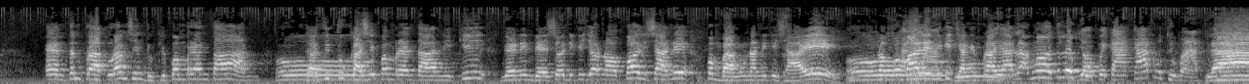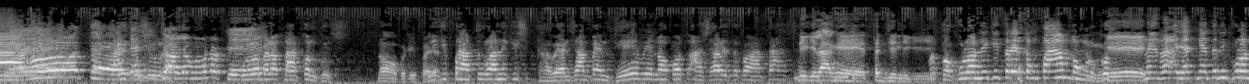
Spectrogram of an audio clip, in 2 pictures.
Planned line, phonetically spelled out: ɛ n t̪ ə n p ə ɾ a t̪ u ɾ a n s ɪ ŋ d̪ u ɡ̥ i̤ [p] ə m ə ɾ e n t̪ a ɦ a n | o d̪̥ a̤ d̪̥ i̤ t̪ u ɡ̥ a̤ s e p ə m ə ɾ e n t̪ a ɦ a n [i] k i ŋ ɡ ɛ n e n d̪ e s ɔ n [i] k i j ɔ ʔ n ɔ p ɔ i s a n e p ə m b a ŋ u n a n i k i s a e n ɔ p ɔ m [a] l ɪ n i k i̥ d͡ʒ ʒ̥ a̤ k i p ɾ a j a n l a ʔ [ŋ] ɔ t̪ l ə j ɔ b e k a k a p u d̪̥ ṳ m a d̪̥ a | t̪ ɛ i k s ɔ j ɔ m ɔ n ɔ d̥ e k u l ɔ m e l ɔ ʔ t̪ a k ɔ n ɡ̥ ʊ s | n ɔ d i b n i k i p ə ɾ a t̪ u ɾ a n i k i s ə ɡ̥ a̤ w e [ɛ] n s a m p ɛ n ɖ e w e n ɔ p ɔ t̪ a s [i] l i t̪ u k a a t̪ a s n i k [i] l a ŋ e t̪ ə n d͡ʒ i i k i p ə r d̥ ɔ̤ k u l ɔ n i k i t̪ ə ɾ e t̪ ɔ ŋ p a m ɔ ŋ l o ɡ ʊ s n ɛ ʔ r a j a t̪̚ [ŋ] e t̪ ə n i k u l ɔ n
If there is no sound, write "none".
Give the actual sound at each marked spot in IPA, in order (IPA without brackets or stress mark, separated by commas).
p, i, i, a, ŋ, a, a, i, ŋ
